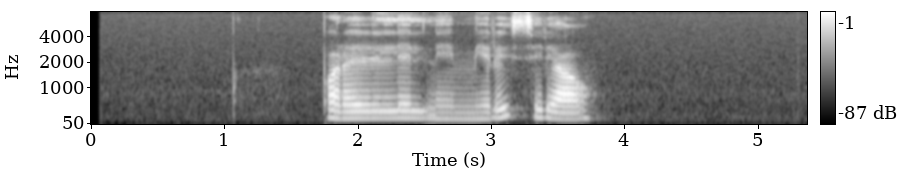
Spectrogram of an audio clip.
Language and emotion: Russian, neutral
